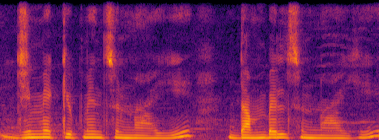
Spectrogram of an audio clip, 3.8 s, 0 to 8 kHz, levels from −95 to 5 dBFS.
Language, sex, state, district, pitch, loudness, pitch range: Telugu, female, Andhra Pradesh, Visakhapatnam, 165 Hz, -21 LUFS, 150-180 Hz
